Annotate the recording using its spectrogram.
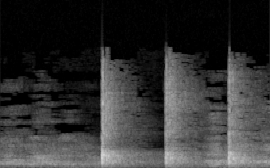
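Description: A man clapping his hands three times, sharp single claps about half a second apart starting a little under a second in, each followed by a short room echo.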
